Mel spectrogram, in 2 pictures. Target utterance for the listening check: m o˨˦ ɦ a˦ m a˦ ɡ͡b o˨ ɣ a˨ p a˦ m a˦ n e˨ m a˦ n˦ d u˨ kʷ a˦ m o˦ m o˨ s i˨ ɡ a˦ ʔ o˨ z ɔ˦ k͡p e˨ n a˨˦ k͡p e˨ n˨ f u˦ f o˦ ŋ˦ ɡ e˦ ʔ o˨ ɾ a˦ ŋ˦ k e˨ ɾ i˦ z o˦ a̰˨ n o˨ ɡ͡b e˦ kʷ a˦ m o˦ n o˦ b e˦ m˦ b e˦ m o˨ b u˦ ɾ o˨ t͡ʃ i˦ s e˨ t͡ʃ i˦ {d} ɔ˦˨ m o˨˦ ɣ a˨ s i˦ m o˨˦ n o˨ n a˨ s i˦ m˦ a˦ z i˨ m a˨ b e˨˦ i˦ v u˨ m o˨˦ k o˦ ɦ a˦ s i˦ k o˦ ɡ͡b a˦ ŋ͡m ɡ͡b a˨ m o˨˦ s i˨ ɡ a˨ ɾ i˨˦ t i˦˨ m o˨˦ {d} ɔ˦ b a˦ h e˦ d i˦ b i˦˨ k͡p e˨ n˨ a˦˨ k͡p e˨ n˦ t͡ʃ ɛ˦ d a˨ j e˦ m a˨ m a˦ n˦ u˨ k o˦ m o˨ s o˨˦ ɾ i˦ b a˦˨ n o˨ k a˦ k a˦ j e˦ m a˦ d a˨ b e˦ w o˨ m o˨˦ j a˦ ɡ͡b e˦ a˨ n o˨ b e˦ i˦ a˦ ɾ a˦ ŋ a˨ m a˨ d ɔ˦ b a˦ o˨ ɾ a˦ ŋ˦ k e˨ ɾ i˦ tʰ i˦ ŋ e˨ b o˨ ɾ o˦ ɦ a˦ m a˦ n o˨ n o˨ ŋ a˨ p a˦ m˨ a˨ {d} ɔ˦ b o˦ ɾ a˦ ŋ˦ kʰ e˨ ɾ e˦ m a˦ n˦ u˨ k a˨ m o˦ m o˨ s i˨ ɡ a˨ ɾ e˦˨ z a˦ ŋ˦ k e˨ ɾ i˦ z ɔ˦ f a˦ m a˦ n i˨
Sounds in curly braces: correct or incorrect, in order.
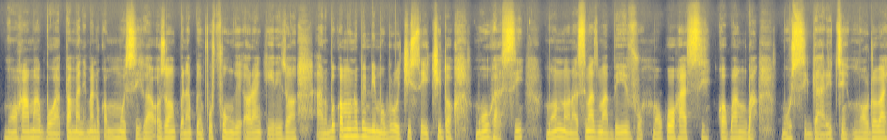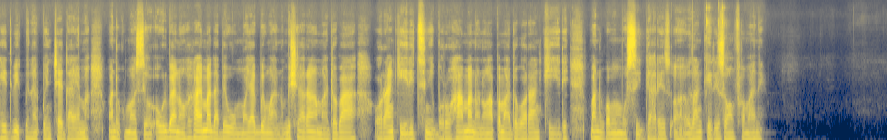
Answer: correct, correct, correct

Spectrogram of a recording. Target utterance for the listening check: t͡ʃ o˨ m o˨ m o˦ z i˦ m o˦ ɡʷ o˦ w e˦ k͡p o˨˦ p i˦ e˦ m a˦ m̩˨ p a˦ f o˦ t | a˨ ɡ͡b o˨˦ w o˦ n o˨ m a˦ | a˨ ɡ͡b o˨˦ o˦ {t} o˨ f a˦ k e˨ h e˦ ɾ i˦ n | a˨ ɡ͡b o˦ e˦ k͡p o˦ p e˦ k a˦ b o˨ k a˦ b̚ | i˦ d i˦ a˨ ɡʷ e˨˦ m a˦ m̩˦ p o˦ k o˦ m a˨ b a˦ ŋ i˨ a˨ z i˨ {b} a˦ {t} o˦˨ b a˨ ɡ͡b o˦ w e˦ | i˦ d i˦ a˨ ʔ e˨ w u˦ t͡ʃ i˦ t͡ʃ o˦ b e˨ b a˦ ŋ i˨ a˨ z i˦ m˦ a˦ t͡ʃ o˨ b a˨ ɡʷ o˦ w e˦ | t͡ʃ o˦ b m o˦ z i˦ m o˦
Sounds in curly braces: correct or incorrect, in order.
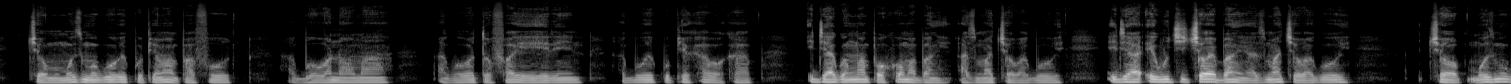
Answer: correct, incorrect, incorrect

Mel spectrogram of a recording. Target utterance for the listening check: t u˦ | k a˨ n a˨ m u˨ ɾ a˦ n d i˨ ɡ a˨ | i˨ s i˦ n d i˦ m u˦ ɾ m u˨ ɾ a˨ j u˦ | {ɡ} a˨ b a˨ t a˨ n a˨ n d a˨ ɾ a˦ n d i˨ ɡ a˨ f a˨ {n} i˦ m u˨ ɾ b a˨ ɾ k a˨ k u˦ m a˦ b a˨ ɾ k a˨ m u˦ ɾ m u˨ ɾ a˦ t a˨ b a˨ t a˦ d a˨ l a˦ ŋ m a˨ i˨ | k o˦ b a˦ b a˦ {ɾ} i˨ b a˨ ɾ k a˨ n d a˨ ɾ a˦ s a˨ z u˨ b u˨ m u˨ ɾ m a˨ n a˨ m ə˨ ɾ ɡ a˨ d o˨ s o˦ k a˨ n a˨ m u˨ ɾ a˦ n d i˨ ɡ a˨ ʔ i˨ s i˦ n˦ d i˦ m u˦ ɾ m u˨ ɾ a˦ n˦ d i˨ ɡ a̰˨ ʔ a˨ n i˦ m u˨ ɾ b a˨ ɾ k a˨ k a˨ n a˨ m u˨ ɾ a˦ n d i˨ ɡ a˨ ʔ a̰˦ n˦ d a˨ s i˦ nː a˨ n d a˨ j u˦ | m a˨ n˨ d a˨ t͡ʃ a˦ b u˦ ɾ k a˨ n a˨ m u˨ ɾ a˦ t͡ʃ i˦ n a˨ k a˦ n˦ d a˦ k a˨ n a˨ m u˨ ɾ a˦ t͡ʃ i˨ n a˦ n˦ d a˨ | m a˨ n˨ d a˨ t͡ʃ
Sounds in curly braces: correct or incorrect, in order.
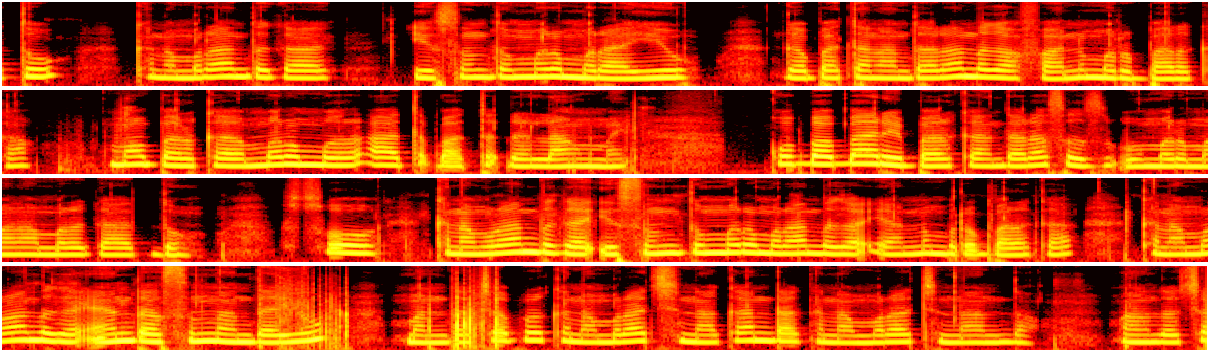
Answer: correct, correct, correct

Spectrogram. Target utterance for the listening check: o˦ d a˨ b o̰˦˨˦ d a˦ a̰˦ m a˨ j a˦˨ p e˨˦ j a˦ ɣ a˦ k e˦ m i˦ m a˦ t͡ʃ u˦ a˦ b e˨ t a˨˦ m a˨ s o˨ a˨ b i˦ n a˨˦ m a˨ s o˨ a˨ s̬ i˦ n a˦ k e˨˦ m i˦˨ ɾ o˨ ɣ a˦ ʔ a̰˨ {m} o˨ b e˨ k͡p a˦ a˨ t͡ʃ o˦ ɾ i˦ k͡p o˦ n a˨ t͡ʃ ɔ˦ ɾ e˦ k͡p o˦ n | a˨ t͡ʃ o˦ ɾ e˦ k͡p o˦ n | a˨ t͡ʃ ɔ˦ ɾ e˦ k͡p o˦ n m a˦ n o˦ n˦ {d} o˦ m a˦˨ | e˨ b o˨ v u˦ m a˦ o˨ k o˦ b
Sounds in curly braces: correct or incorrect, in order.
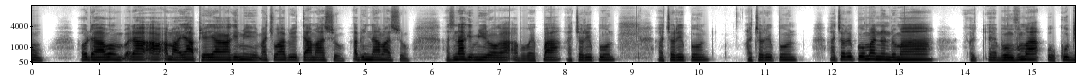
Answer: incorrect, correct

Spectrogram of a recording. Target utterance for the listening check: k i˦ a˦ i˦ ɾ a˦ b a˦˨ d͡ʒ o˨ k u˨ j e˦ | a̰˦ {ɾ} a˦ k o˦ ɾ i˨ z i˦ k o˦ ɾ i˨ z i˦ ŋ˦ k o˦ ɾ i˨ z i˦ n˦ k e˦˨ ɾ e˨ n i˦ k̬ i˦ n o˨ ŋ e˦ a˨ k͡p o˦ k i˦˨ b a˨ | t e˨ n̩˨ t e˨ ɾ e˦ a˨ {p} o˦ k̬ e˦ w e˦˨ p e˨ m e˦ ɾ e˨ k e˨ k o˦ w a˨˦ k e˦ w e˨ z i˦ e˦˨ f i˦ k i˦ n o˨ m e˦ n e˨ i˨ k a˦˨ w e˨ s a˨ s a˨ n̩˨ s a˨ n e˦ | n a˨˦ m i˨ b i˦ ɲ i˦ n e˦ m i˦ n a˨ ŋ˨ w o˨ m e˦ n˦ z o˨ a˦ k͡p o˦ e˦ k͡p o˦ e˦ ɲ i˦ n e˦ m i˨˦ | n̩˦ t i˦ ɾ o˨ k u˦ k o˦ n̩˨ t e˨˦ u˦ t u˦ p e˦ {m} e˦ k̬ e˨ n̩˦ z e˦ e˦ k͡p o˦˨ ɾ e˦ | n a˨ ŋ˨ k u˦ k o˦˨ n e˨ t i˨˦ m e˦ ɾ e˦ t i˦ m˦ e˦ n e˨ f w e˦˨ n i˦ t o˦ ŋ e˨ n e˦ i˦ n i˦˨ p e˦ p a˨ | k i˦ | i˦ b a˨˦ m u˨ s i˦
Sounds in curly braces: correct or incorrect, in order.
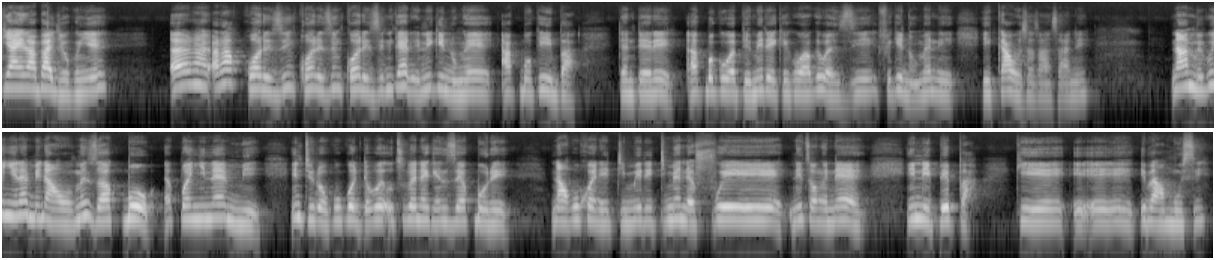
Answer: correct, incorrect, incorrect

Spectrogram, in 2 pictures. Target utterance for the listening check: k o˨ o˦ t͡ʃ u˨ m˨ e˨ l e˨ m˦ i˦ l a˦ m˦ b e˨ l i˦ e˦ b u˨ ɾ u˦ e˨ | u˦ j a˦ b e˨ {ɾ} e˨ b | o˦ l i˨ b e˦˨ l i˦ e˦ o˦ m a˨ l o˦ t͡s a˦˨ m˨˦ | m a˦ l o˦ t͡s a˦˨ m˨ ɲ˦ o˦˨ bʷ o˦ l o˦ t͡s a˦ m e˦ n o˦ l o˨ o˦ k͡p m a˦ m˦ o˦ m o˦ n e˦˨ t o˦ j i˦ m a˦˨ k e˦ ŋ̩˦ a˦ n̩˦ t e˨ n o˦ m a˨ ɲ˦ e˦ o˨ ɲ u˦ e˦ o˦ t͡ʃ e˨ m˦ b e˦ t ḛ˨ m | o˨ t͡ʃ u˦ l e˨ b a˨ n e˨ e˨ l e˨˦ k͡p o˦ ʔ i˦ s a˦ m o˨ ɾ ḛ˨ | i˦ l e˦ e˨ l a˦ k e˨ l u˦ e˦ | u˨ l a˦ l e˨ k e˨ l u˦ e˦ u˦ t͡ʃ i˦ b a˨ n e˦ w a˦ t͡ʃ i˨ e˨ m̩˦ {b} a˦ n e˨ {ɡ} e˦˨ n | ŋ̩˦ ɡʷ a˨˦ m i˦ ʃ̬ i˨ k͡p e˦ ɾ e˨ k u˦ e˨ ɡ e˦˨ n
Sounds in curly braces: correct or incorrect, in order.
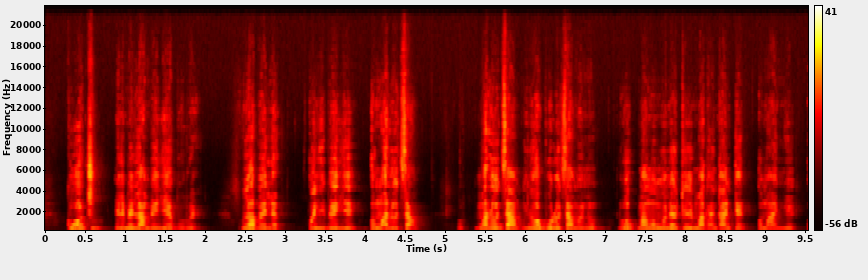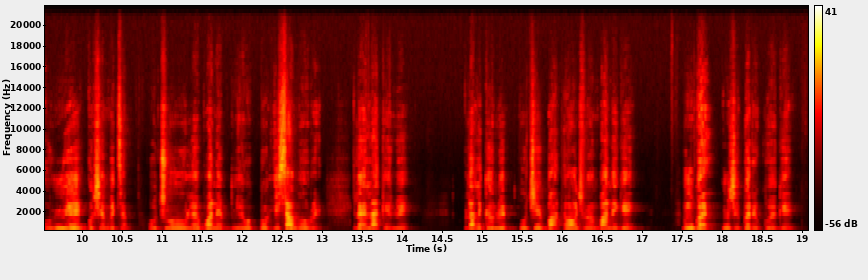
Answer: incorrect, correct, correct

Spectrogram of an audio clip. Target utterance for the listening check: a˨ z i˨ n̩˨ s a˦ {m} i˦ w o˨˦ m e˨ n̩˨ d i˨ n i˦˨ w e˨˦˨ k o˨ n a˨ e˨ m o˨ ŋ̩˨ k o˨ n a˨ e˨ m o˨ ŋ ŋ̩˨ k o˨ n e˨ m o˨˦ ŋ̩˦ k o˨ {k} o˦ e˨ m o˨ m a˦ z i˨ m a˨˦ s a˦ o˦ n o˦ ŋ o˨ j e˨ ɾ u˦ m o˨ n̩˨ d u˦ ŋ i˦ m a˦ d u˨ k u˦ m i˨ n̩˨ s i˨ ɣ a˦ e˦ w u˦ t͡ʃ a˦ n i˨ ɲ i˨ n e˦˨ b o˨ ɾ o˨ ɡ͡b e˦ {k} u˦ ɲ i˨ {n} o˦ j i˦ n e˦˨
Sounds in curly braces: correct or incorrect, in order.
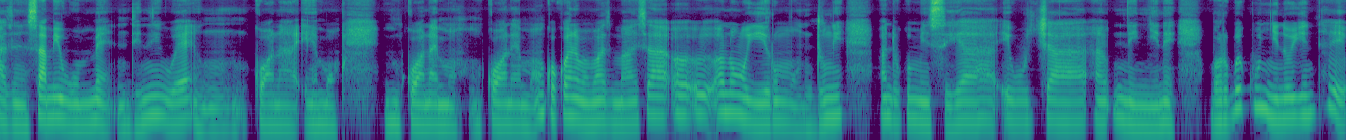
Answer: correct, correct, correct, correct

